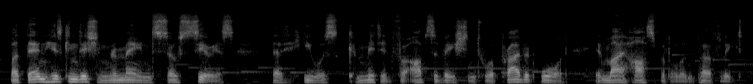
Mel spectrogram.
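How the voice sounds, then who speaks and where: Guy as low voiced haunted doctor narrating gothic radio play, slow careful dramatic storytelling, music behind him. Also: lightly acted. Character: haunted, earnest male doctor recounting gothic horror.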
